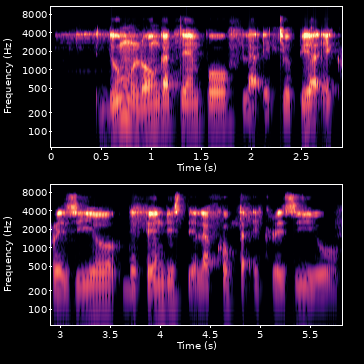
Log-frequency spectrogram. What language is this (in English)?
Esperanto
